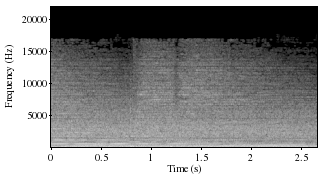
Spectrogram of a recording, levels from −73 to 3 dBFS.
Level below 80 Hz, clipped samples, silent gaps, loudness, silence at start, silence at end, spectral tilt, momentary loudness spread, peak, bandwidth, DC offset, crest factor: -22 dBFS; under 0.1%; none; -12 LUFS; 0 s; 0 s; -3.5 dB/octave; 2 LU; 0 dBFS; 17.5 kHz; under 0.1%; 12 dB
